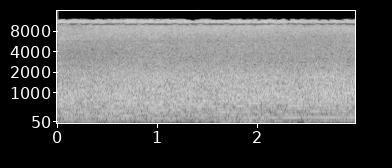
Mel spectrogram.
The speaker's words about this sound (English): The electric jet propulsion unit, what you would think of as the engine and propeller, is made by a sister company called MagniX, which is testing its units nearby.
